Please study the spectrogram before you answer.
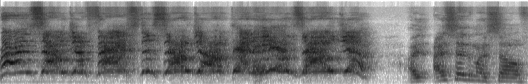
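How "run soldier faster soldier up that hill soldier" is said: shrill, very high, barked screaming. Recalling a female major on a golf cart yelling at soldiers running uphill: imitating screaming orders. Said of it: "that female major was on her golf cart screaming".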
